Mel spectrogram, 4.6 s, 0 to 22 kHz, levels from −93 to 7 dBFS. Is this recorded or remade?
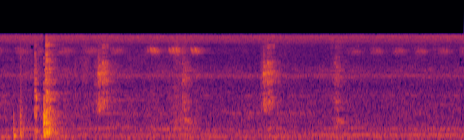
recorded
